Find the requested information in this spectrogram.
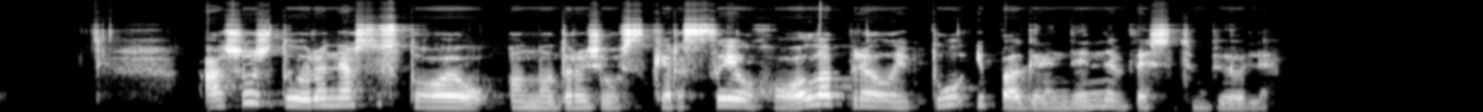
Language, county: Lithuanian, Panevėžys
